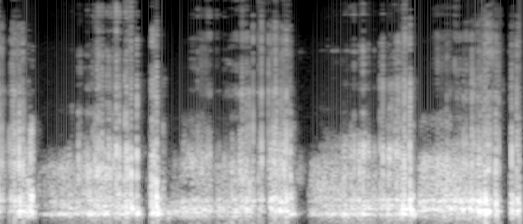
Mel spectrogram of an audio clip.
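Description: Two long wooden skewers scratch a black open-cell foam microphone windscreen from both sides, making a dense, close rasping scrape with a low-mid, muffled body. The scratching comes in long continuous strokes separated by brief silent gaps.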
